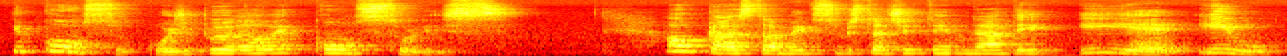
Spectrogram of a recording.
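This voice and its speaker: Brazilian woman, mid pitch, grammar teacher, patient and repetitive, echoey room. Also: expressive, a little mellow. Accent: Brazilian Portuguese. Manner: patient, drawn-out spelling of word endings with frequent "né?" and "tá?" checks. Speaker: Portuguese teacher. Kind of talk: explaining homework to pupils.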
